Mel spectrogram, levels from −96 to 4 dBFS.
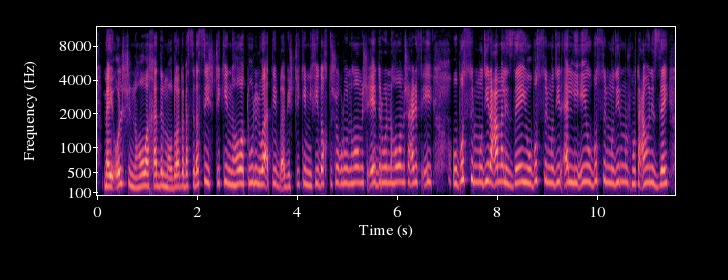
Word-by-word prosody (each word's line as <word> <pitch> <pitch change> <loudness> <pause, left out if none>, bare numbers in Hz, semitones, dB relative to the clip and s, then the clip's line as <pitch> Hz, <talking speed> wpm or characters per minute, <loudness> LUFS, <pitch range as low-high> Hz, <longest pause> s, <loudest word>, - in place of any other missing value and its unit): ما 230 - +6
يقولش 260 +6 +4
إن 225 -5 -3
هو 235 +4 +4
خَد 235 +1 +2
الموضوع 225 -1 +1
ده، 245 +1 -2
بس 240 +1 -4
بس 270 +4 -2
يشتكي 295 0 -2
إن 275 -3 0
هو 275 +3 +5
طول 295 +2 -2
الوقت 280 0 +3
يبقى 260 -7 -2
بيشتكي 250 +6 -8
إن 255 -2 -2
فيه 285 +4 -5
ضغط 285 0 -2
شُغل، 290 0 -4
وإن 290 -1 -2
هو 305 +1 0
مش 300 -1 -7
قادر، 300 +2 +2
وإن 305 0 -2
هو 310 +2 +1
مش 310 0 -7
عارف 300 0 -1
إيه، 300 +3 -4 0.4
وبُص 350 +6 0
المدير 315 -1 +1
عمل 310 +2 +4
إزاي، 295 +4 +1
وبُص 330 +5 -3
المدير 305 0 -2
قال 310 -1 +1
لي 295 - 0
إيه، 320 +3 -1
وبُص 335 +4 -4
المدير 310 -1 -2
مش 290 -2 -9
مُتعاون 280 +2 -1
إزاي، 275 +2 +4
290 Hz, 225 wpm, -25 LUFS, 265-310 Hz, 0.4 s, ما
